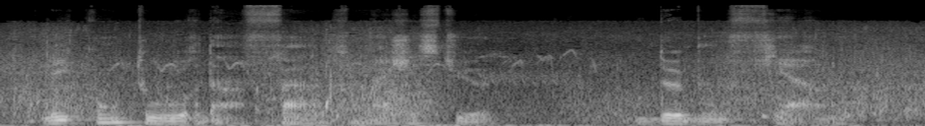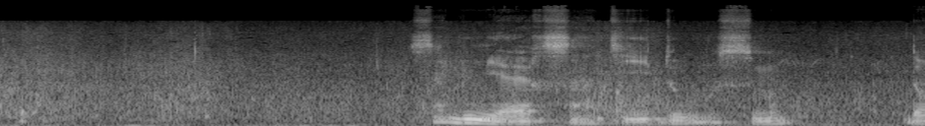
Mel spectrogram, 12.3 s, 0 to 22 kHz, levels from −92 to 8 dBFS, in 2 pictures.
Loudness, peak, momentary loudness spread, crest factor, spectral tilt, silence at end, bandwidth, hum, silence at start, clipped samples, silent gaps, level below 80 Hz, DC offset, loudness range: -24 LUFS; -6 dBFS; 19 LU; 18 dB; -5 dB/octave; 0 s; 18 kHz; none; 0 s; under 0.1%; none; -48 dBFS; under 0.1%; 10 LU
